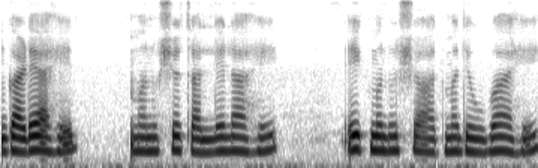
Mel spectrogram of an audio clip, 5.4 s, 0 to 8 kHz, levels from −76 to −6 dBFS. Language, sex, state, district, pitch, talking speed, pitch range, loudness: Marathi, female, Maharashtra, Solapur, 205 Hz, 110 wpm, 195-215 Hz, -17 LUFS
